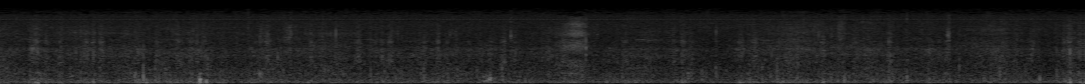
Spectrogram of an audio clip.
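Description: Faint outdoor ambience with a few scattered light crunches and clicks, like footsteps on a path covered in dry leaves.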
